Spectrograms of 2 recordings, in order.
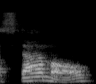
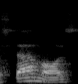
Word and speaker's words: Stamos: little bit more so instead of calling myself stomo or Stamos I just decided like every other American to get a one syllable right Joe John whatever so I became just stumb instead of Stamo and my big joke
